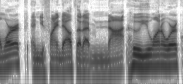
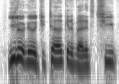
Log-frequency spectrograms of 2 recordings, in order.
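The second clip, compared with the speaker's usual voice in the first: quick, raised-pitch rebuttal; mock lecturing speech; 5 semitones higher, 5 dB louder than usual. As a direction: argue back, imitating a know-it-all kid. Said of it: "gave me that whole speech".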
